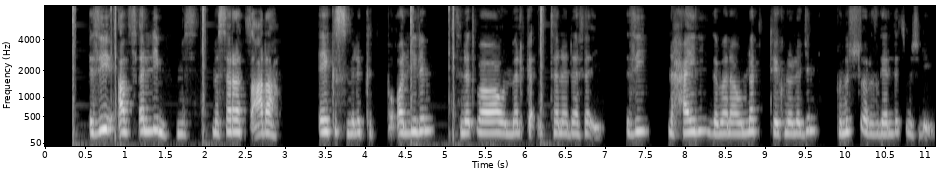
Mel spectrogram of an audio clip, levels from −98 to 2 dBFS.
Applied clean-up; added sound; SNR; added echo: none; Mechanisms; 17 dB; none.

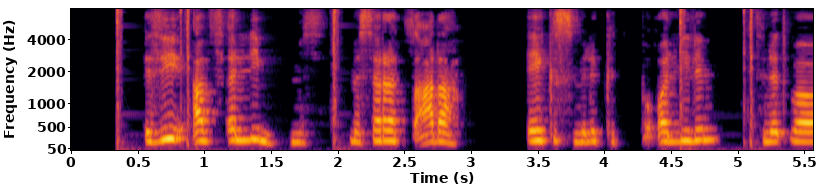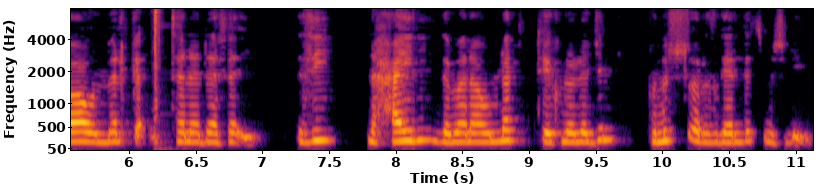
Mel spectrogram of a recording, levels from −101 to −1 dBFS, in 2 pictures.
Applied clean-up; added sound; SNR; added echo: classical method log-MMSE.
